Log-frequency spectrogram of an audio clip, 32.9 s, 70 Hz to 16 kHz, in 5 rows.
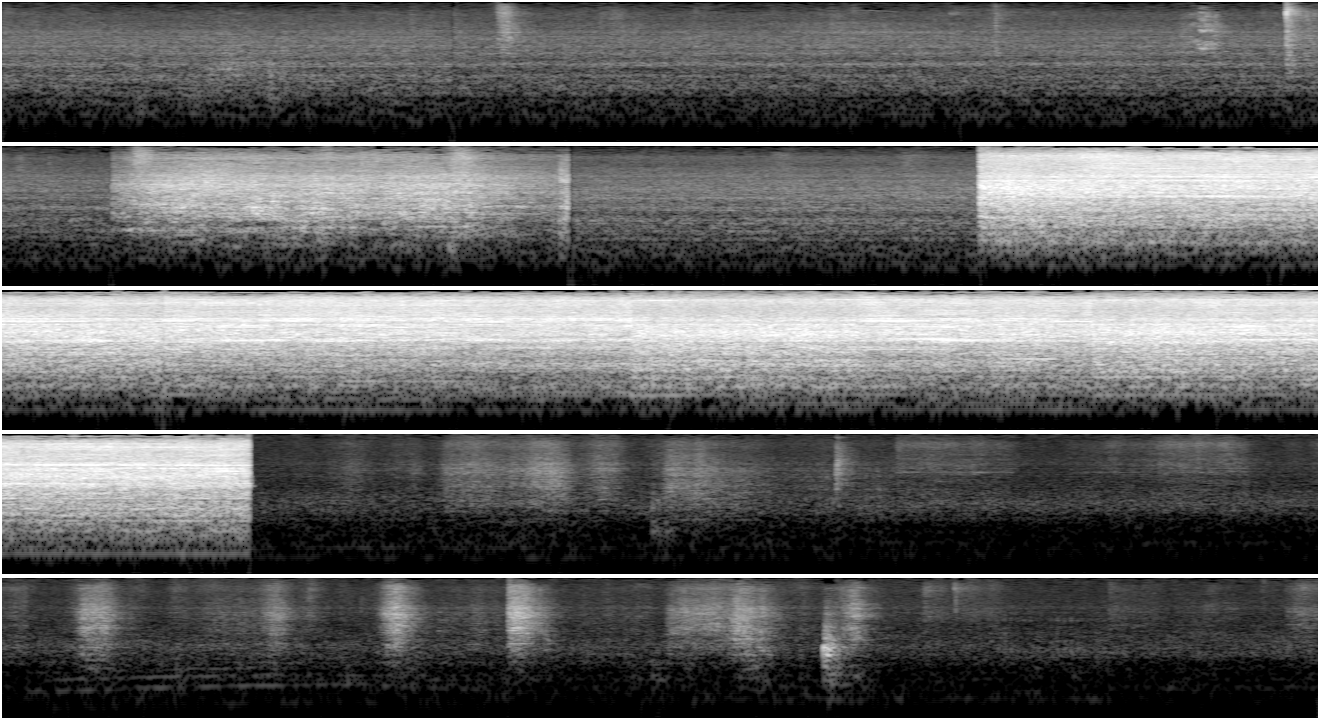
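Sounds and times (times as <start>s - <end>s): table saw whining: 7.1s - 9.4s, 11.5s - 21.0s.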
